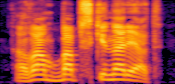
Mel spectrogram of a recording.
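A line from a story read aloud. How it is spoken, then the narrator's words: Stung snapping retort. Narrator (Russian): огрызнулся уязвленный Тюльпанов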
